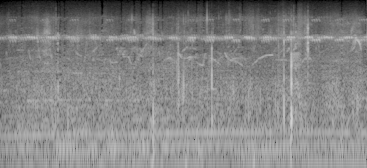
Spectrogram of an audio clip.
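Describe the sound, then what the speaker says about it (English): Steady high cricket chirping fills the background, a continuous shimmering trill with a few faint scattered knocks and rustles nearby. "And the crickets are all starting."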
